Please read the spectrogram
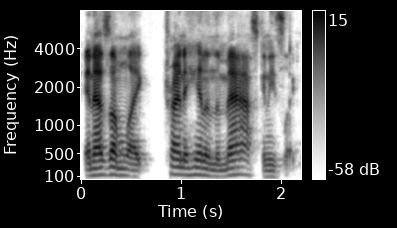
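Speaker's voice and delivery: ordinary talk, nothing marked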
